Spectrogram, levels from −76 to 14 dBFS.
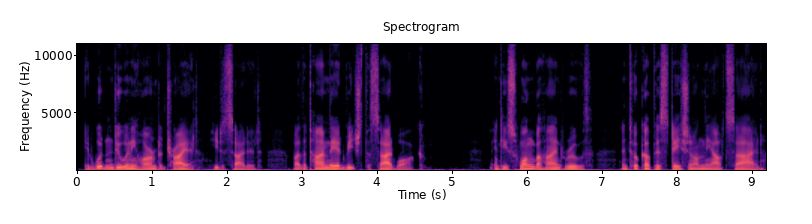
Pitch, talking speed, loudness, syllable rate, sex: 105 Hz, 200 wpm, -19 LUFS, 5.5 syllables/s, male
